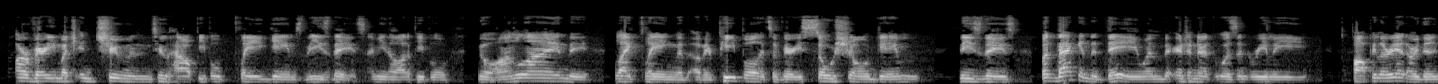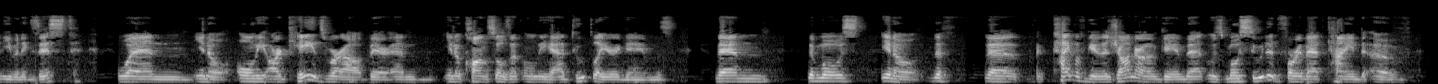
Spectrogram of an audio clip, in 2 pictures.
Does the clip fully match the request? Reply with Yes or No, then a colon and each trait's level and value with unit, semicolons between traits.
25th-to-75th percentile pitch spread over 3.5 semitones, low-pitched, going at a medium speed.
No: average, 3.1 semitones; low, 125 Hz; average, 190 wpm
